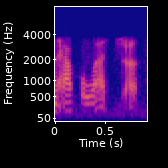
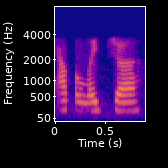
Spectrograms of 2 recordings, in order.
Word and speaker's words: Appalachia: it anything other than Appalachia. When I hear someone say Appalachia or Appalachia or however they pronounce it, to me, that signifies that person is not from the Appalachian region.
